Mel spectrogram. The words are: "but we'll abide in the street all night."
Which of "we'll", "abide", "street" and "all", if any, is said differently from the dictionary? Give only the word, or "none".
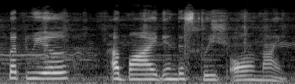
none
